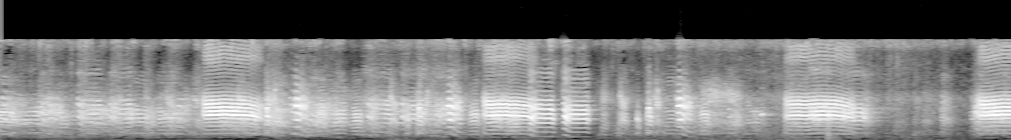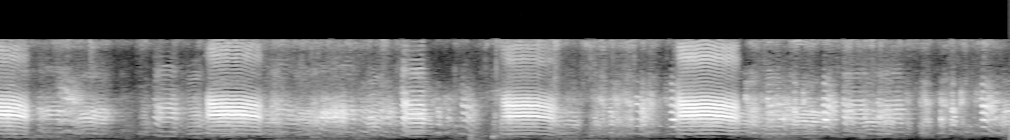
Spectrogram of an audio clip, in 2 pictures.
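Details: Zebra finches in an aviary, many birds calling at once: dense nasal chattering and squeaky notes in repeated loud bursts, about one burst a second, with flapping and rustling underneath.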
